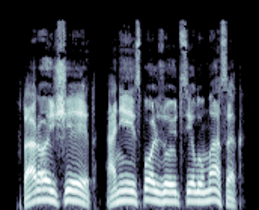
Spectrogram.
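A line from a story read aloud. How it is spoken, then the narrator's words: Shouted command. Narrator (Russian): Ард выкрикнул новую команду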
